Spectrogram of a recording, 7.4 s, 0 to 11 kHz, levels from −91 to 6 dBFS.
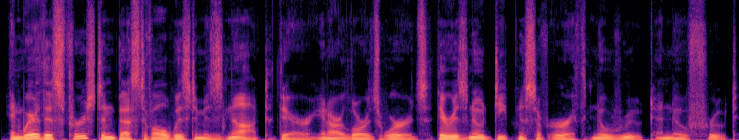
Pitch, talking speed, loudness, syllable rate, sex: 110 Hz, 220 wpm, -18 LUFS, 4.6 syllables/s, male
